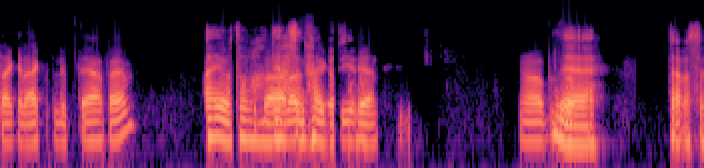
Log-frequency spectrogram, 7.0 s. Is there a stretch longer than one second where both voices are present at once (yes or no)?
yes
